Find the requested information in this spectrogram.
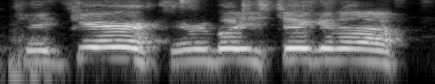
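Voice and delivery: usual speaking voice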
